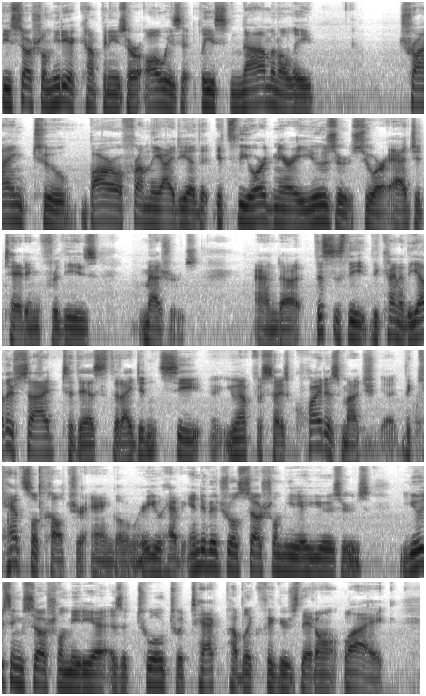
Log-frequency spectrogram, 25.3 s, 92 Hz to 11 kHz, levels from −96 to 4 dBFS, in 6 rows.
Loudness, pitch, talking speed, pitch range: -16 LUFS, 120 Hz, 170 wpm, 105-135 Hz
